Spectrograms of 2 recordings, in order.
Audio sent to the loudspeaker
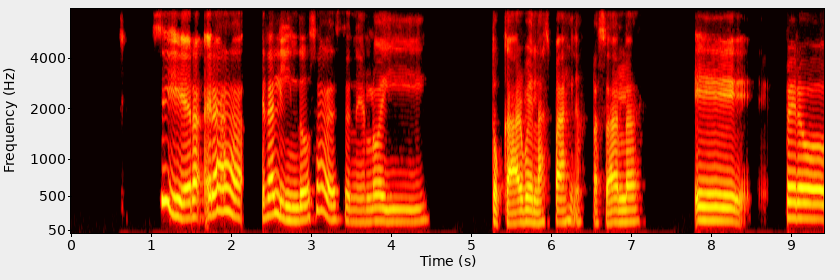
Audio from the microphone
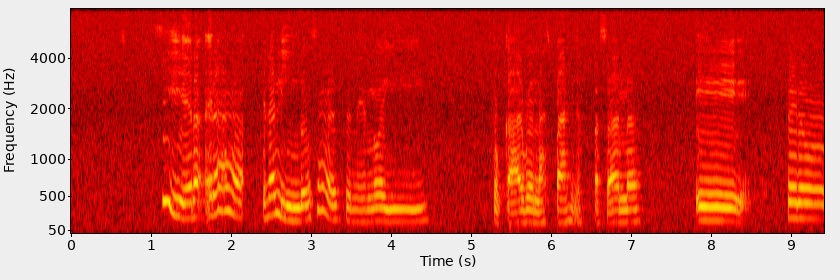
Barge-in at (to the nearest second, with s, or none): none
